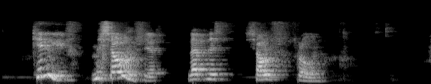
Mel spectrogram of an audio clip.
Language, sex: Icelandic, male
